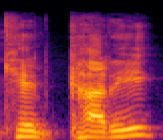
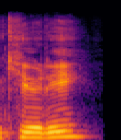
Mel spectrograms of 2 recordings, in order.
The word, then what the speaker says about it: Cudi: And of course, we have to mention Kid Cudi. That's how you said it's pronounced, even though I want to call him Cutie.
